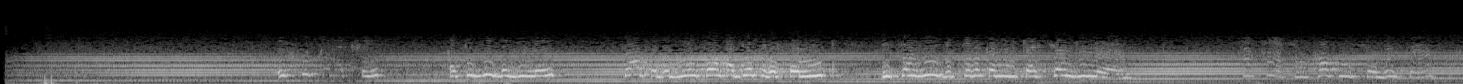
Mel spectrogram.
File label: usb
